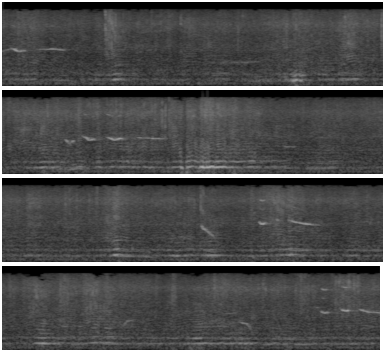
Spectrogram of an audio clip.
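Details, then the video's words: Steady low drone of honeybees coming and going at a Top Bar Hive entrance on nectar trips, the hum rising in brief louder surges as bees pass close, with scattered thin bird chirps behind. "Bees Sound Effects"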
